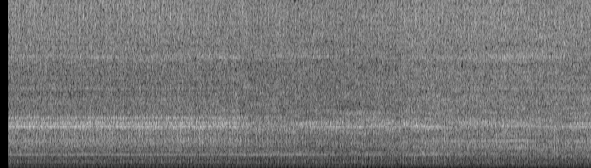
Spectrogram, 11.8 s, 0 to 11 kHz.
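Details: 2003 Mini Cooper S petrol engine idling steadily with a light, quick tapping/knocking over its bright, hissy running note.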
